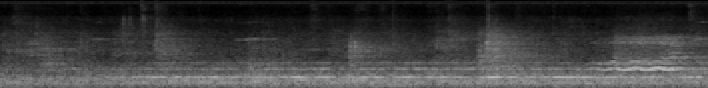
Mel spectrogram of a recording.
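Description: A choir begins to sing together.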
